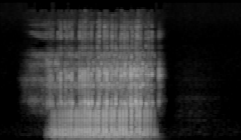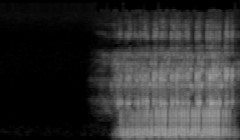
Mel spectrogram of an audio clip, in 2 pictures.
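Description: Two loud, rattling snores on breathing in, separated by a quiet gap during breathing out.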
